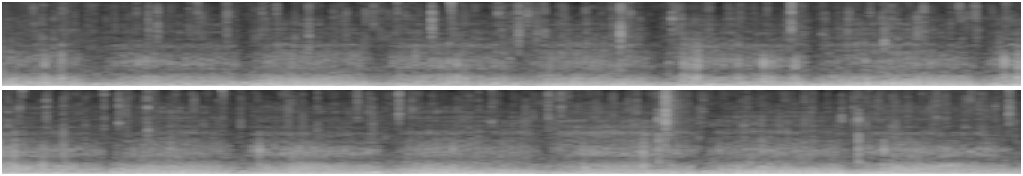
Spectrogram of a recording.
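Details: Domestic cat purring beside a crackling fireplace: a deep, steady low rumble that swells and fades with each breath, roughly once a second, under constant sharp pops and snaps of burning wood.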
